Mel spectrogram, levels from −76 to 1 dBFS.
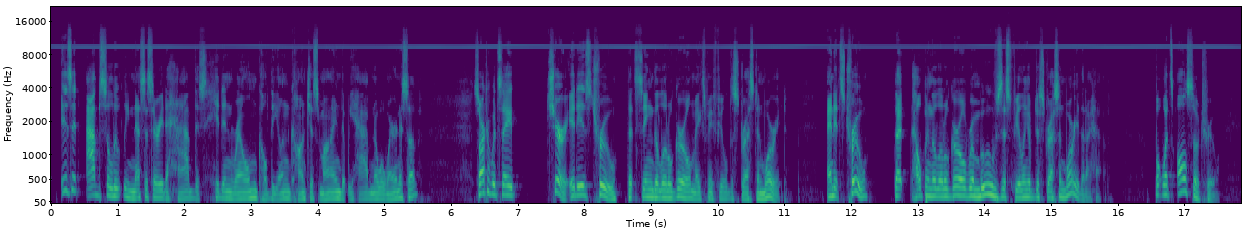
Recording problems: high-pitched whine; noticeable; throughout; 9.5 kHz, 20 dB below the speech

